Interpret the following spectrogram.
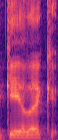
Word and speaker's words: Gaelic: that is there is a lot of Gaelic, or as some people say Gaelic, it's Gaelic, throughout this, and they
